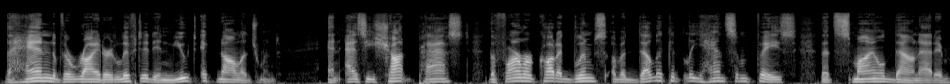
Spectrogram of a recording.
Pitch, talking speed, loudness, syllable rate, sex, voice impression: 120 Hz, 185 wpm, -21 LUFS, 5.1 syllables/s, male, masculine, very adult-like, slightly thick, slightly sincere, slightly friendly, slightly unique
